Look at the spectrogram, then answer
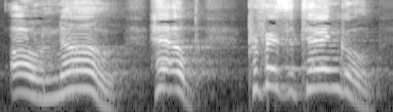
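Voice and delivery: very high, loud cries for help; panicked calling. A narrator's reading. Biff calls the professor about rocks, high panicked shout. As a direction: call out in alarm, pitch right up. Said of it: "she called".

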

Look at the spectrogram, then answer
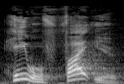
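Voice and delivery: high, loud warning; storybook cry of alarm. A narrator's reading. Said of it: "she cried".

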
